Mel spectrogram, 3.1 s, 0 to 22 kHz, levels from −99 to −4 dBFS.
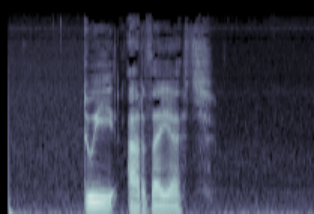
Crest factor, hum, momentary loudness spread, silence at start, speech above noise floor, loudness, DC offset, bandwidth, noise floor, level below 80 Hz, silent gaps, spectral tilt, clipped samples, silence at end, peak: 20 dB; none; 16 LU; 0.1 s; 32 dB; -26 LUFS; under 0.1%; 16 kHz; -57 dBFS; -54 dBFS; none; -6 dB/octave; under 0.1%; 1.05 s; -10 dBFS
